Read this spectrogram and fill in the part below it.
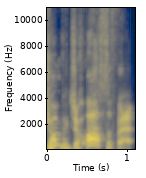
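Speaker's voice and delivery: mock, very high, punchy, emphatic, excited cry. Imitating an older coworker's surprised exclamation: imitating an excited, emphatic exclamation. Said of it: "Tons of emphasis and excitement".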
